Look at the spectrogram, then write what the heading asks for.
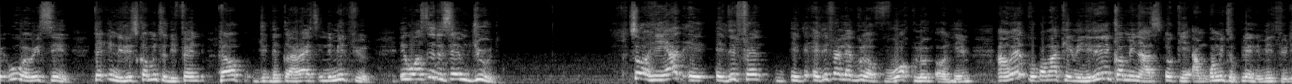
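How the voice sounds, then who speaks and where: Husky man arguing football hard. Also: high-pitched, lively intonation, quick pace, darkish tone. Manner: argumentative, repeats words while building a point. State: hoarse, says he has lost his voice. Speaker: football pundit. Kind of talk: heated debate.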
